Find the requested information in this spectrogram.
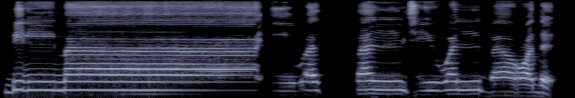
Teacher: بارد را موٹا پڑا جائے گا اور دال جو ہے وہ کلکلا ہوگی۔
